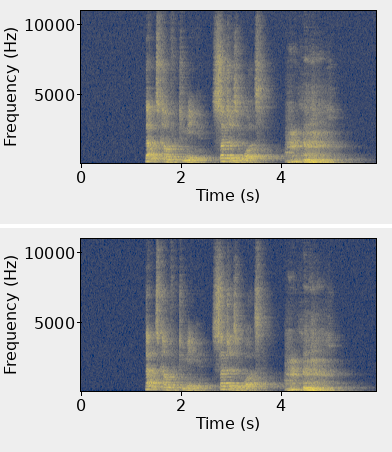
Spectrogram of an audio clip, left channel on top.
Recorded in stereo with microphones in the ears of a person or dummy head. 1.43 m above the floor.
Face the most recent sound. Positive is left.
turn(degrees=-45)  # may be behind; listen again after turning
